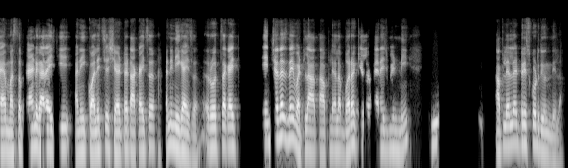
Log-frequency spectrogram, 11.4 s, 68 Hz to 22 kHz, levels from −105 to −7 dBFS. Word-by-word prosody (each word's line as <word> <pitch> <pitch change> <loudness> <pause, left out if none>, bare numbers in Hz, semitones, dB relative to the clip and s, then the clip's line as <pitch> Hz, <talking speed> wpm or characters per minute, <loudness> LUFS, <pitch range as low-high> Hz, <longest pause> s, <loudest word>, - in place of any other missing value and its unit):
मस्त 120 +2 -1
पॅन्ट 130 +1 +2
घालायची 130 +1 +2 0.2
आणि 125 +2 -1
कॉलेजचे 125 +3 +2
शर्ट 120 -1 +1
टाकायचं 125 +3 +1 0.2
आणि 155 - -1
निघायचं. 120 -8 +1 0.2
रोजचा 140 +2 +3
काही 140 0 +4
टेन्शनच 165 +7 -1
नाही 190 0 +4
म्हंटलं 130 -5 +1
आता 120 -1 0
आपल्याला 125 +2 -3
बरं 125 +6 +5
केलं 155 -1 -8
मॅनेजमेंटनी, 130 +2 -5
की 160 -3 -9 1.3
आपल्याला 145 +4 0
ड्रेस 155 0 -1
कोड 150 -2 -1
देऊन 120 -4 -4
दिला. 95 -2 -12
130 Hz, 130 wpm, -22 LUFS, 125-150 Hz, 1.3 s, बरं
